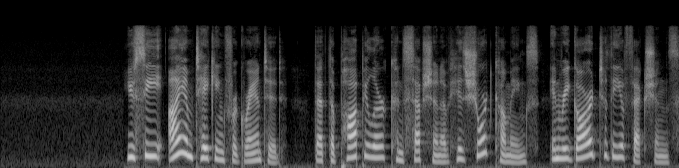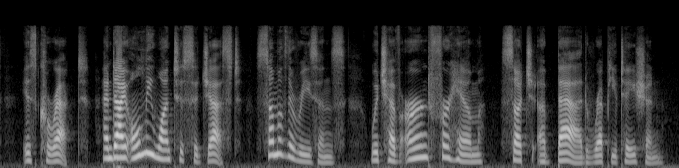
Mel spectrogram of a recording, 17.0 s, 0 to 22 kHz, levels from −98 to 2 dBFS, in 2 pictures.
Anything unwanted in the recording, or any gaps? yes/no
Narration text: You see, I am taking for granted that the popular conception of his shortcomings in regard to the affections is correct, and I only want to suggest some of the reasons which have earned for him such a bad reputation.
no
